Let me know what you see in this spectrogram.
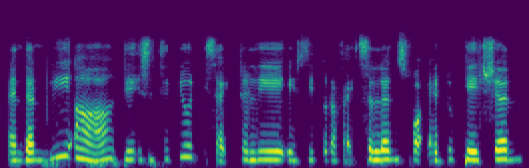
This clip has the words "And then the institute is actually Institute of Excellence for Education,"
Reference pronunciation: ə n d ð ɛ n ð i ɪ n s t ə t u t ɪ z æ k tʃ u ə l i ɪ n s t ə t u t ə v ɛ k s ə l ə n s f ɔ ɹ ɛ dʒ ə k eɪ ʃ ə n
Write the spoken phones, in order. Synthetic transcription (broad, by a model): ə n d ɛ n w i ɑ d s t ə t u t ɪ s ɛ k tʃ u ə l i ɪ n s t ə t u t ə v ɛ k s ə l ə n s f ɔ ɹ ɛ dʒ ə k eɪ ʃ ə n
